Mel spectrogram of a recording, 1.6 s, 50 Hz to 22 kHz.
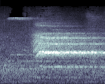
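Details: Captive beluga Hodoi at Port of Nagoya Public Aquarium, 6 January 2019, during training for gastric fluid sampling and blood draw. A high whistle note comes first, then a steady harmonic tonal call holding level for over a second.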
